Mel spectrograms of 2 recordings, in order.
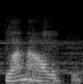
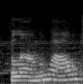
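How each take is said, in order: First: The words are fused, dropping the O sound. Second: Both words are said separately, keeping the O sound. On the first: "eu perdi esse O aqui" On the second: "tinha um plano alto"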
